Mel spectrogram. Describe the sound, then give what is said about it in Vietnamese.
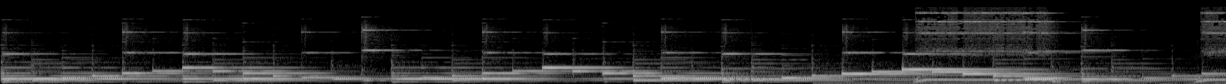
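A mobile phone alarm rings beside a bed, playing a bright melodic ringtone of repeated chiming tones that run steadily and loud throughout, with a harsher, noisier passage near the end. “tôi bị đánh thức bởi tiếng chuông báo từ cái điện thoại để ở đầu giường”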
